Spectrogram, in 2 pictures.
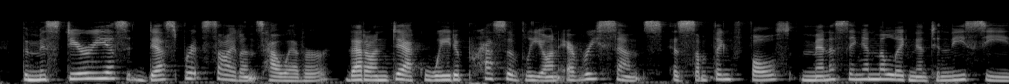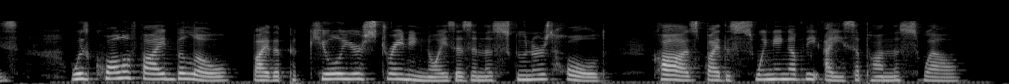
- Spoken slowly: Yes, slow, 130 wpm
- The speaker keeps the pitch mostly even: No, average, 4.1 semitones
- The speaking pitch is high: Yes, high, 210 Hz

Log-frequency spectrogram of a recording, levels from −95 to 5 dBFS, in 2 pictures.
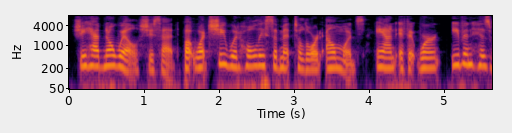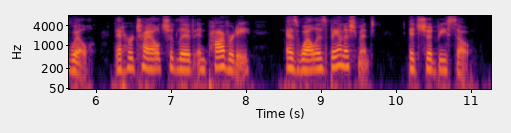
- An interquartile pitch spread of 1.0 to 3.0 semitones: No, average, 3.4 semitones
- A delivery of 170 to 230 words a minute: Yes, average, 195 wpm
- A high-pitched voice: Yes, high, 210 Hz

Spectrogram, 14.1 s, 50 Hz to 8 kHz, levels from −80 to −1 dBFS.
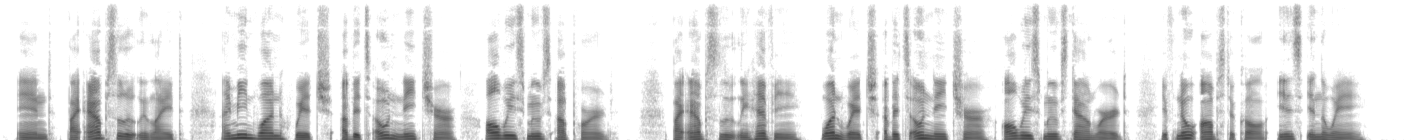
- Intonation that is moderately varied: No, wide, 6.8 semitones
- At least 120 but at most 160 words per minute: Yes, average, 145 wpm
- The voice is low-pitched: Yes, low, 125 Hz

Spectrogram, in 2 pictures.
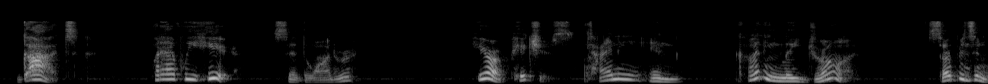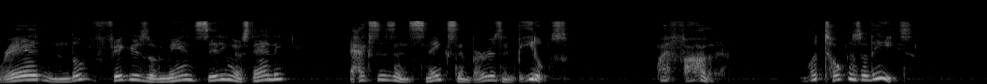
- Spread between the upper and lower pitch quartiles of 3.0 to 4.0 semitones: No, average, 5.1 semitones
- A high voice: Yes, high, 210 Hz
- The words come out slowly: Yes, slow, 120 wpm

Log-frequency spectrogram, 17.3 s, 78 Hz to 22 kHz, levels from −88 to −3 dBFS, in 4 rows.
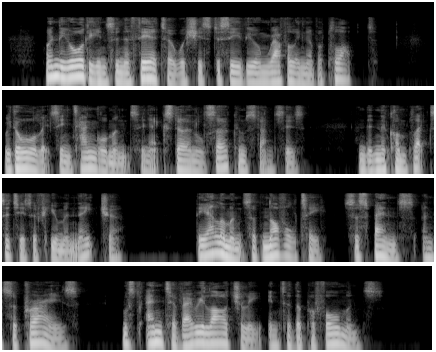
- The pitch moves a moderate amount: Yes, average, 4.0 semitones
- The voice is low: Yes, low, 100 Hz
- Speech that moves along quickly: No, average, 150 wpm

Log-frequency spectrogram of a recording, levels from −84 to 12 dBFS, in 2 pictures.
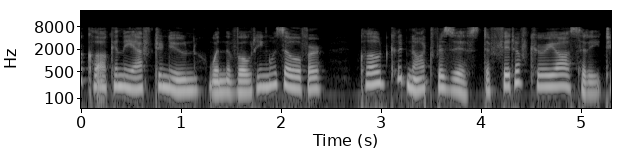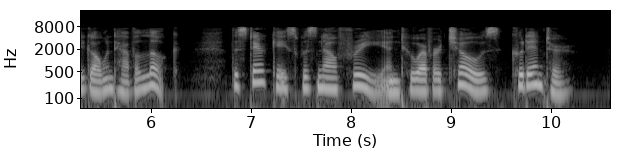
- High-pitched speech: No, medium, 175 Hz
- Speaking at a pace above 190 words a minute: Yes, average, 200 wpm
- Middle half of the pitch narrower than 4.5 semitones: No, average, 5.2 semitones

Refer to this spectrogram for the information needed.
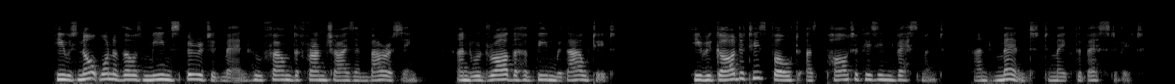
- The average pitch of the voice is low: No, high, 205 Hz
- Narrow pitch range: Yes, narrow, 2.2 semitones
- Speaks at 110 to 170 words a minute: No, average, 195 wpm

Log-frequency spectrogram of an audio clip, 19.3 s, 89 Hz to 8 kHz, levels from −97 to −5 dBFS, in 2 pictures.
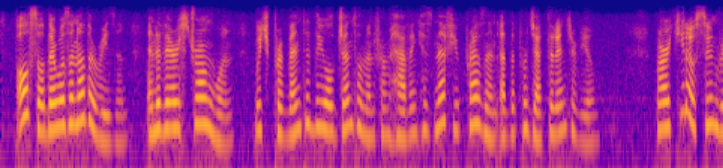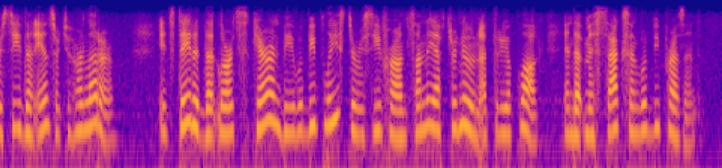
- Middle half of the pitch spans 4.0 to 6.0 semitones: No, average, 3.4 semitones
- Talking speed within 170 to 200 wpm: Yes, average, 175 wpm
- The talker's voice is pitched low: No, high, 240 Hz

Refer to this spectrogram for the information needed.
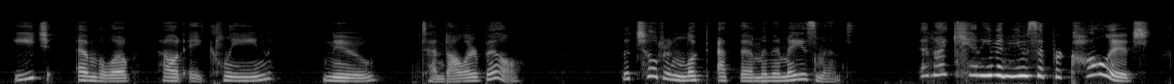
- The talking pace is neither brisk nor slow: No, slow, 120 wpm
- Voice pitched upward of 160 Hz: Yes, high, 190 Hz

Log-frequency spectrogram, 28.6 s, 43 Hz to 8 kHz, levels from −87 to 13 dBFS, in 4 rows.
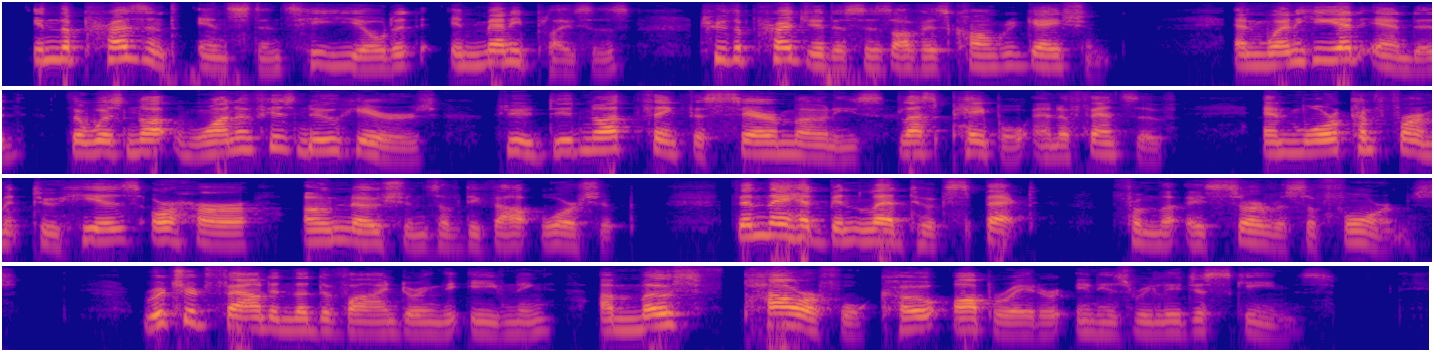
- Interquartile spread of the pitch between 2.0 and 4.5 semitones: No, wide, 5.4 semitones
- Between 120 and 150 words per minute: No, average, 165 wpm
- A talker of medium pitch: Yes, medium, 155 Hz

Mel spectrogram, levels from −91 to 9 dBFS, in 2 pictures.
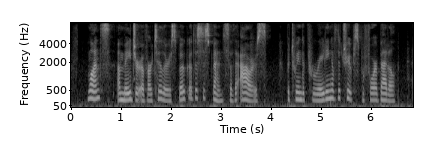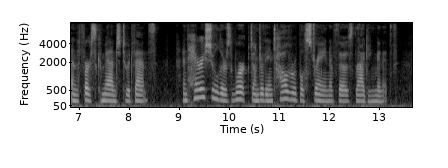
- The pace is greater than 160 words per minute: Yes, average, 170 wpm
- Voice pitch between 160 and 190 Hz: Yes, medium, 185 Hz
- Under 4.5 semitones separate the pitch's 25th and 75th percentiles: Yes, average, 3.5 semitones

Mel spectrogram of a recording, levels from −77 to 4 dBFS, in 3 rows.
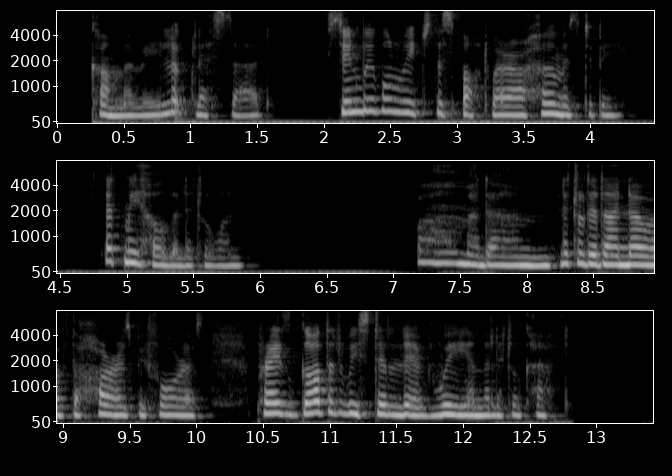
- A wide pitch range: No, average, 3.4 semitones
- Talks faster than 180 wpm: Yes, average, 200 wpm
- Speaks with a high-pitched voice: Yes, high, 235 Hz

